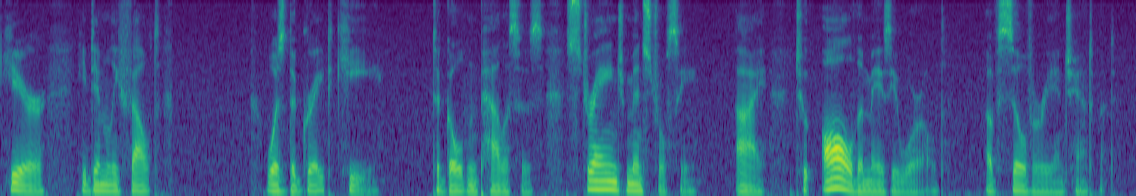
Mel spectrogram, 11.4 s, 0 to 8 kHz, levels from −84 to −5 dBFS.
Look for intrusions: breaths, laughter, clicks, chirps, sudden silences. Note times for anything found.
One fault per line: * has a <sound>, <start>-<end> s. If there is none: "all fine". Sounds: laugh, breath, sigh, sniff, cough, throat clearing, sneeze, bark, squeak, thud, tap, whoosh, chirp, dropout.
all fine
